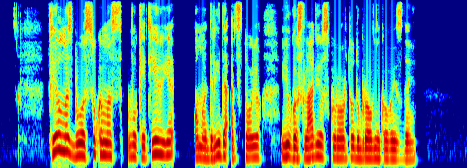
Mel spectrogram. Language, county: Lithuanian, Vilnius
